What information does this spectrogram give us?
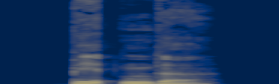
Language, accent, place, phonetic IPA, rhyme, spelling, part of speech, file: German, Germany, Berlin, [ˈbeːtn̩də], -eːtn̩də, betende, adjective, De-betende.ogg
- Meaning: inflection of betend: 1. strong/mixed nominative/accusative feminine singular 2. strong nominative/accusative plural 3. weak nominative all-gender singular 4. weak accusative feminine/neuter singular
